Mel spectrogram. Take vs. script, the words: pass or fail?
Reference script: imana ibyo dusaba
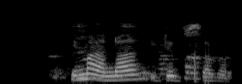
pass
